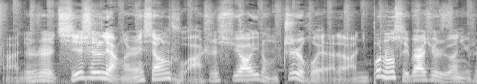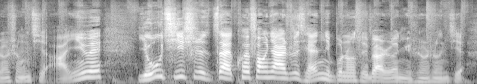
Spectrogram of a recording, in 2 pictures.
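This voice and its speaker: A man hosting a comedy show, telling jokes in a mocking, animated monologue with many rhetorical asides. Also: medium pitch, brisk, hardly any pauses, soft background music. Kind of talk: scripted comic monologue.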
